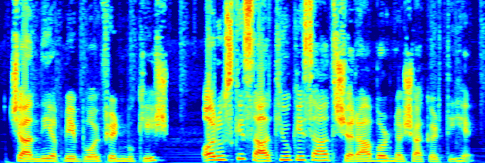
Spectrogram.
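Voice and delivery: plain reading voice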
